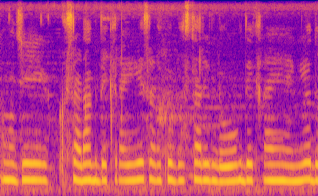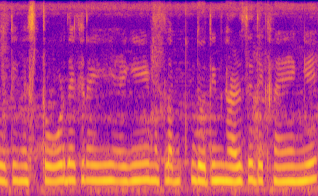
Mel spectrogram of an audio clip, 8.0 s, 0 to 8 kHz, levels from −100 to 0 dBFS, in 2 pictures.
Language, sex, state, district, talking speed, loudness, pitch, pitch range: Hindi, female, Uttar Pradesh, Budaun, 195 wpm, -15 LUFS, 245 Hz, 235-250 Hz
